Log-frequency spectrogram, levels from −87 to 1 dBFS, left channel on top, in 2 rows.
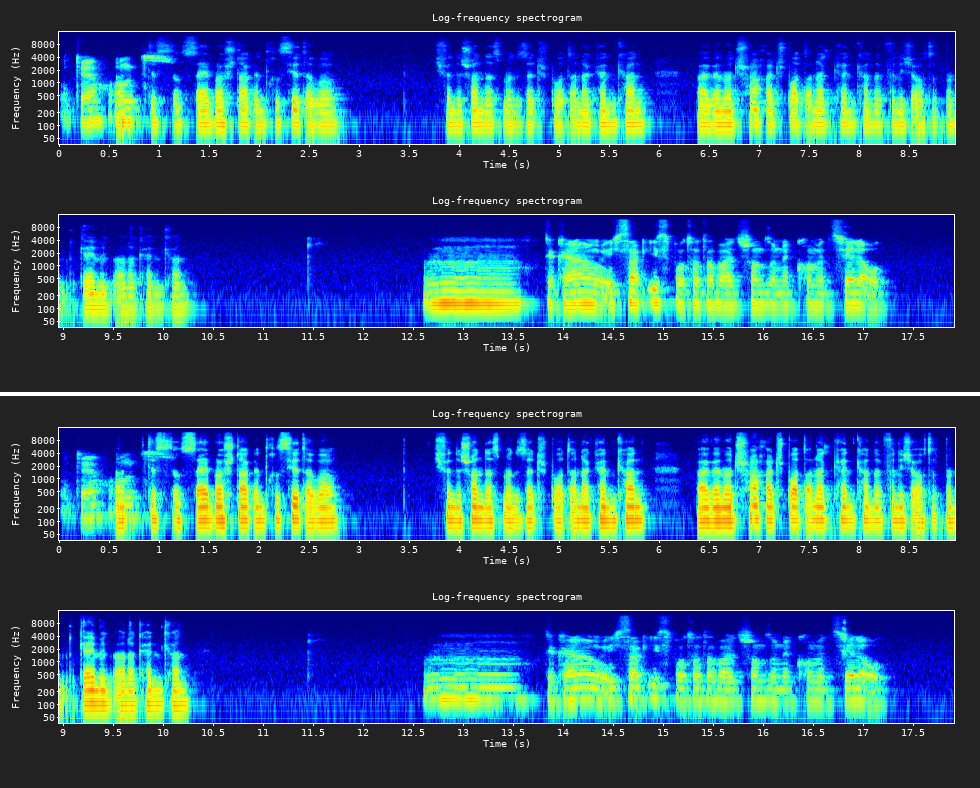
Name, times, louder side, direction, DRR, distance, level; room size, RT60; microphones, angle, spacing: voice 1, 0.0-1.1 12.6-17.2, left 3 dB, 60° left, 0.7 m, -34 dB
voice 2, 0.6-2.8 3.8-5.9 6.4-10.2, right 6 dB, 70° right, 0.3 m, -30 dB
3.1 x 2.7 x 3.5 m
head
